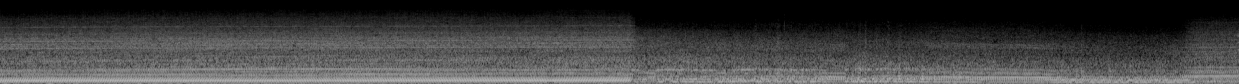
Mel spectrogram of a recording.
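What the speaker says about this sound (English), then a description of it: "really hard on the limiter through there. Yeah, I could hear it backfiring a bit coming down through that sweeper" A V8 Supercar engine running at Watkins Glen in a 2014 race, holding a loud, sustained high-rev drone that abruptly shifts to a rougher, lower tone partway through, then climbs again.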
